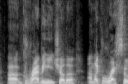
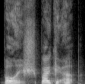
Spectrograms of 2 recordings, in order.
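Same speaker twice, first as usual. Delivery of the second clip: put-on ogre voice, a little higher; ogre breaking up fight; 4 semitones higher, much slower than usual. Bookish ogre to his two wrestling brothers, in an ogre voice. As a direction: intervene lazily as the bookish ogre. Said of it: "he kind of looks at him and goes".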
